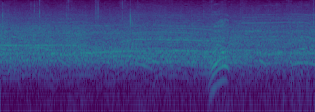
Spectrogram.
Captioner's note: applause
